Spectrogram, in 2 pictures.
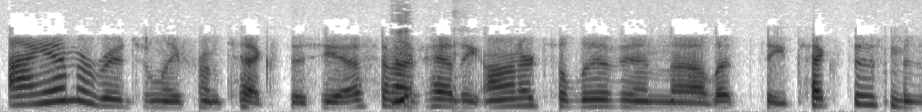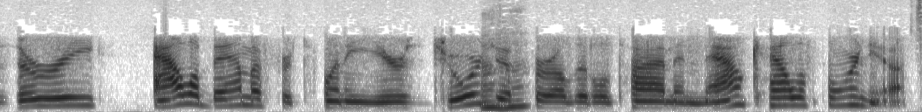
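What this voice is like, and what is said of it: Slight Southern American drawl. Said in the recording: “I just love that slight Southern drawl that you've got.”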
